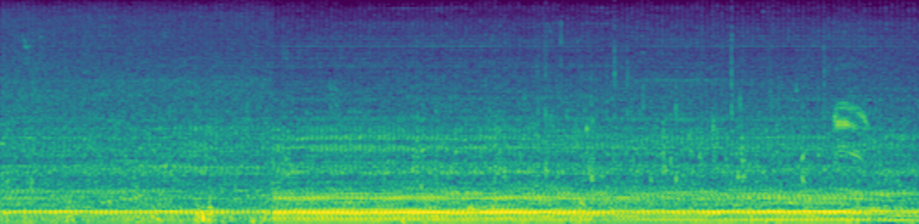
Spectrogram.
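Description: The boat's engine running steadily, a low even drone; its tone shifts slightly about three seconds in.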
